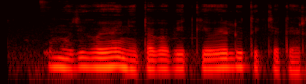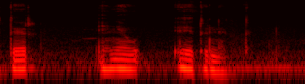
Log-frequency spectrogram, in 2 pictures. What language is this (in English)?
Kalenjin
